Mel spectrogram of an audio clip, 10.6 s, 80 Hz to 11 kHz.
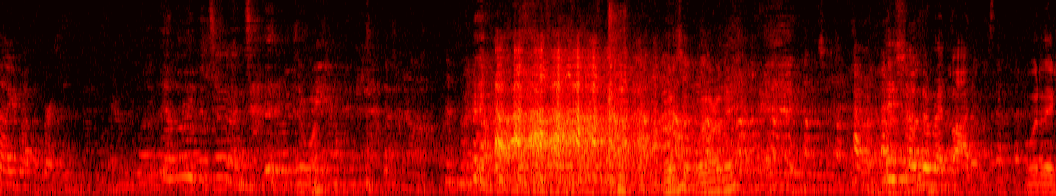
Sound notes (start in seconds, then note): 1.9 audience murmuring; 4.4 laughing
